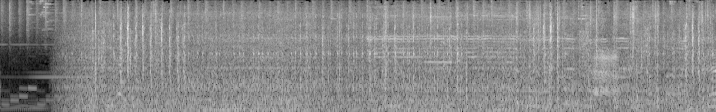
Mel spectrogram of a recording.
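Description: Loud in-cab noise of a military convoy vehicle driving on a rough gravel and dirt road: a low engine and road rumble with constant rattling of the cab. It starts abruptly about a second in.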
